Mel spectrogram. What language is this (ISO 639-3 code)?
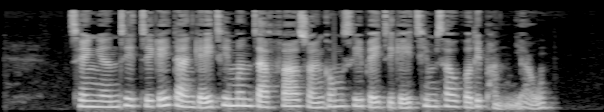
yue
